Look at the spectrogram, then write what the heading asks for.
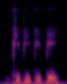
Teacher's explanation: It's a stop consonant. Your lips actually stop the air for a split second.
